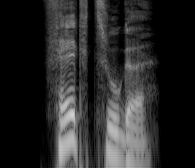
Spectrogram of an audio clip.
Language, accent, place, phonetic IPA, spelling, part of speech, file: German, Germany, Berlin, [ˈfɛltˌt͡suːɡə], Feldzuge, noun, De-Feldzuge.ogg
- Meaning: dative singular of Feldzug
